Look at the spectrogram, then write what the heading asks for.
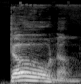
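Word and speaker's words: donum: word from Signum Signum next one donam notice a long o donam a gift what's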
